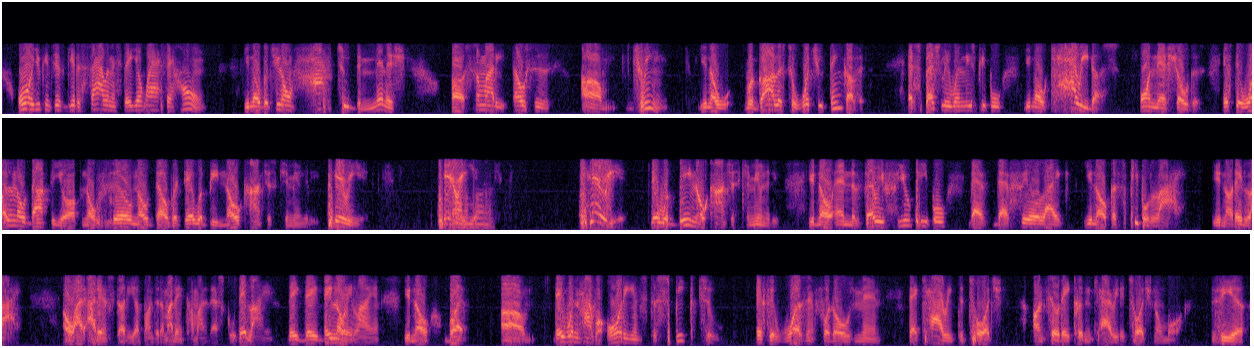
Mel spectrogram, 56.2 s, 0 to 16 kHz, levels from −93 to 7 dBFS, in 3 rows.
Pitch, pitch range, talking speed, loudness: 130 Hz, 110-155 Hz, 155 wpm, -24 LUFS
